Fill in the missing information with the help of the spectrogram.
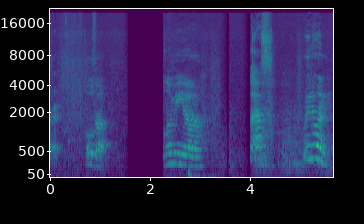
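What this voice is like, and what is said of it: Usual voice. Nothing is said of it.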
